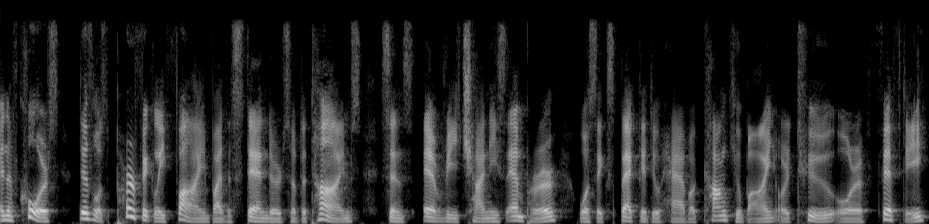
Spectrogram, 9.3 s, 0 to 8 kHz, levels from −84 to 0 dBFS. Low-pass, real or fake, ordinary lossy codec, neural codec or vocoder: 7.2 kHz; real; MP3, 64 kbps; none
